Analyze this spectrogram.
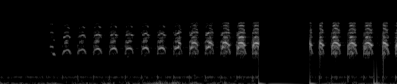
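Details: On 1 September 2020, a female osprey on the Loch Arkaig nest cam gives repeated high, whistled yelps that grow louder and more urgent, about three per second, as the male brings a live flatfish. A brief gap comes before a second burst.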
